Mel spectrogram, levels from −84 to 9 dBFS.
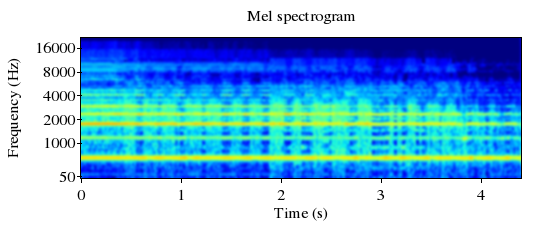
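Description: A music clip with hard clipping from the start to 0.95 s. The signal is driven about 3 dB past what a stage in the chain can pass, so the peaks are sheared flat. Those flat tops add upper harmonics, heard as a crackly edge on the loud moments. From 1.9 s to the end, a call bitrate drop makes the music rough and watery. The encoder is coding far more coarsely, which points to the rate falling from roughly 32 kbps to about 13 kbps after the call's bandwidth estimate collapsed. It stays at its lowest for about 1.5 s.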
